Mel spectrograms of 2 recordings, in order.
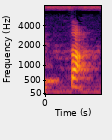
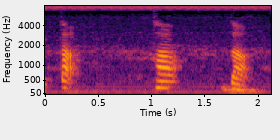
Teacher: बोलिए ता, तो ऐसा लग रहा है जैसे हमारी जीभ जो दांतों से टकरा रही। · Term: दंत्य वर्ण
